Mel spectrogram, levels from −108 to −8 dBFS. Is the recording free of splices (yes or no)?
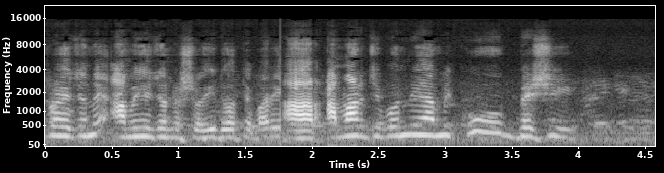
no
